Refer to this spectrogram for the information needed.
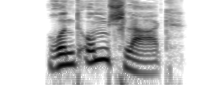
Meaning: sweeping blow
- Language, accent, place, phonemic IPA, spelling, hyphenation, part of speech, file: German, Germany, Berlin, /ʁʊntˈ.ʊmʃlaːk/, Rundumschlag, Rund‧um‧schlag, noun, De-Rundumschlag.ogg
